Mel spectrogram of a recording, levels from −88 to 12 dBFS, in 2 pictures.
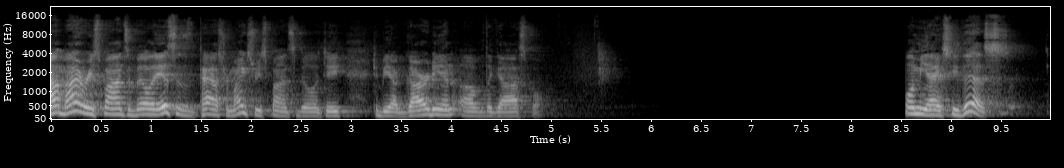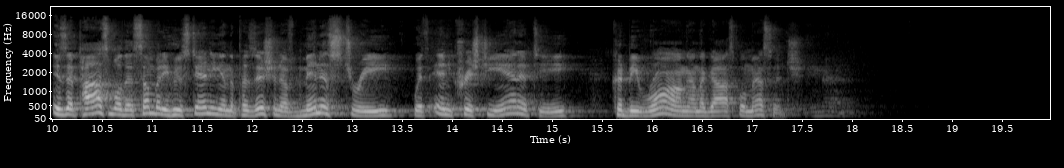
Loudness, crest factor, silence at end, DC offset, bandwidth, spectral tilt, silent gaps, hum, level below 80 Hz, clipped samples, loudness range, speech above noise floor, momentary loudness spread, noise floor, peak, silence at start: -27 LUFS; 20 dB; 2.5 s; under 0.1%; 16 kHz; -5 dB/octave; 6.75-8.54 s; none; -80 dBFS; under 0.1%; 10 LU; 62 dB; 10 LU; -88 dBFS; -8 dBFS; 0 s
